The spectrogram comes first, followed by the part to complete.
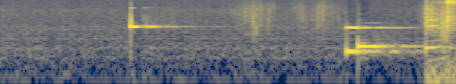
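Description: Countdown beeps: short, high electronic beeps about a second apart, one about a third of the way in and a louder, longer one with lower tones beneath it near the end.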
